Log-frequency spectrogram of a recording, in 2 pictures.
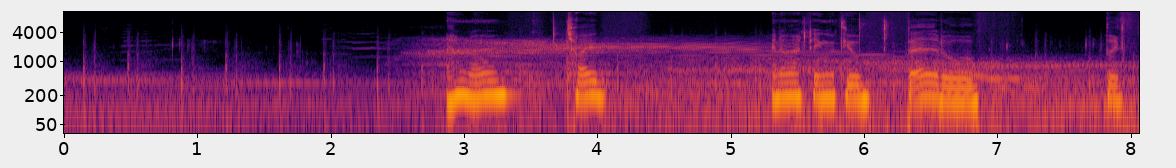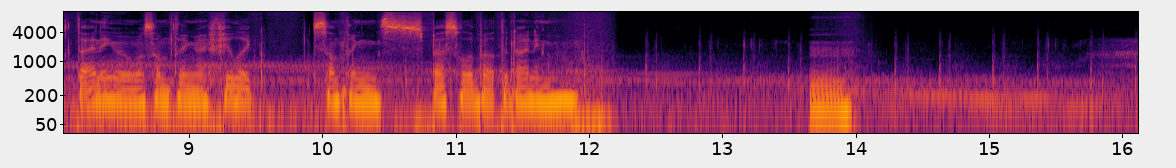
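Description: Footsteps run quickly across a hard stone floor.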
